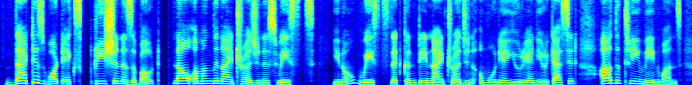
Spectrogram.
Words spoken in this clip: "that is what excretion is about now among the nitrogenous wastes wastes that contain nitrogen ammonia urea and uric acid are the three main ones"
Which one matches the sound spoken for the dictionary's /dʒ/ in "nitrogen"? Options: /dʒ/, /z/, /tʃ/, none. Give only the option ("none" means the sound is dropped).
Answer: /dʒ/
